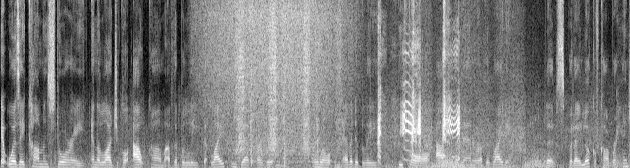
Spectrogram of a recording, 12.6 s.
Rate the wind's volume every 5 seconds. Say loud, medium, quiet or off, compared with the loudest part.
medium, loud, loud.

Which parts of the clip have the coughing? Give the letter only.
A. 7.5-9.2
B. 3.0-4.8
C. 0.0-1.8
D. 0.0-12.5
A.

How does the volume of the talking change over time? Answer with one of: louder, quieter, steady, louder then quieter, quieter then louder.
steady.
